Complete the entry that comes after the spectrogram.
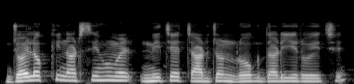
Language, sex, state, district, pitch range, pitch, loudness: Bengali, male, West Bengal, Cooch Behar, 145-185 Hz, 160 Hz, -16 LUFS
